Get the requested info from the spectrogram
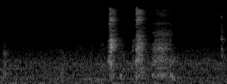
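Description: Two short, sharp sucking sounds about a second in, with a softer one after: a person sucking the meat out of a cooked freshwater snail's shell.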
